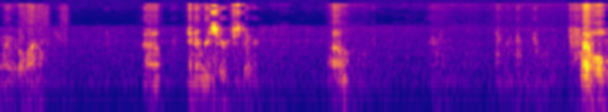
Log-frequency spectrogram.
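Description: A man speaks in short phrases over an online call.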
